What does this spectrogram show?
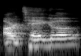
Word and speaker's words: Arttacgo: get a review uh artego on Instagram my name is spelled right there a r t t a c g o um the C is silent it's a Henny name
